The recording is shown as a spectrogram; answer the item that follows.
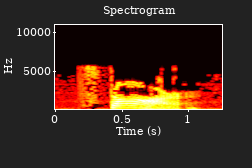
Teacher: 首先卷舌音在第一音节上，重读也在第一音节上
